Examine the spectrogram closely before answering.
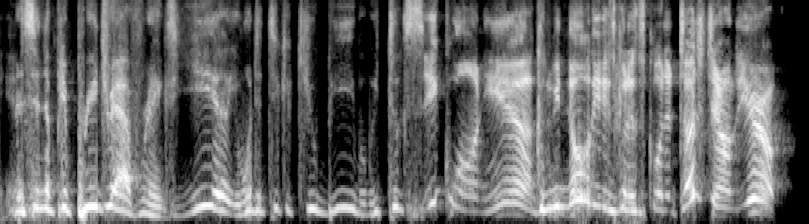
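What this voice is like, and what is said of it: Imitates another person's voice. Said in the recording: “macho man, Randy Savage ... I do all sorts of impressions”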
